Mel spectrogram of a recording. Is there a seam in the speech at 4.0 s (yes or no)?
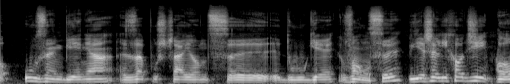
yes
